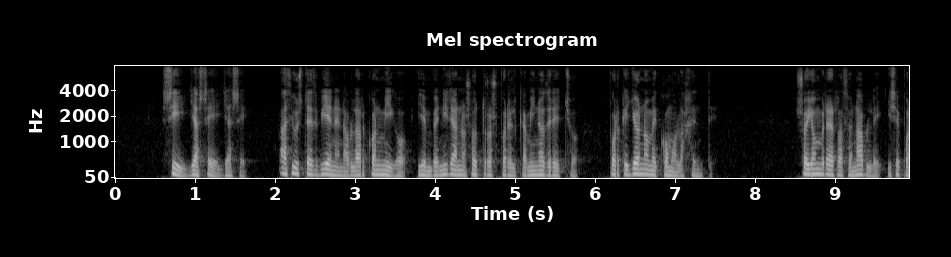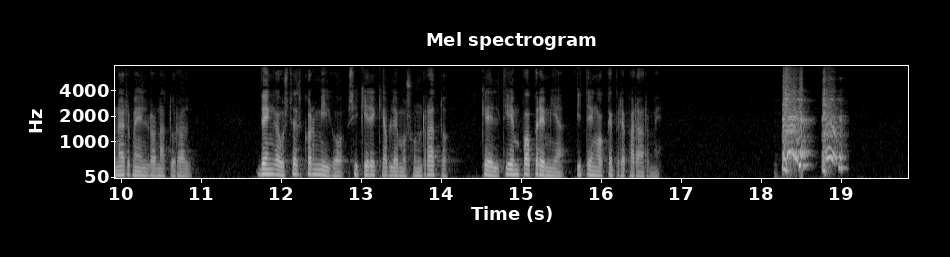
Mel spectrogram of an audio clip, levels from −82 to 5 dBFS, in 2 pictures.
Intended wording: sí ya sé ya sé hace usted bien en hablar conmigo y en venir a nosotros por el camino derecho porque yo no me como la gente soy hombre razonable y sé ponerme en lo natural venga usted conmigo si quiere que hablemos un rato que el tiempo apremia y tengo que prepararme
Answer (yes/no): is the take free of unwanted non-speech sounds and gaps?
no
